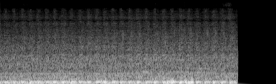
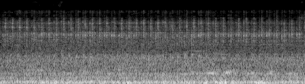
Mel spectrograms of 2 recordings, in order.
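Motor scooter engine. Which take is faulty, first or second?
second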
